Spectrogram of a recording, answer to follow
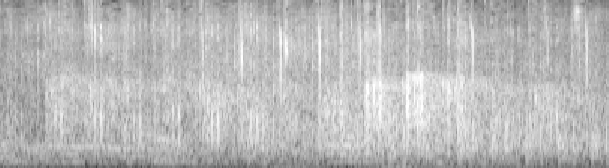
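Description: Church congregation clapping and applauding, with a few voices calling out.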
